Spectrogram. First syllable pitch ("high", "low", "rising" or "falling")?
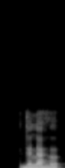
low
